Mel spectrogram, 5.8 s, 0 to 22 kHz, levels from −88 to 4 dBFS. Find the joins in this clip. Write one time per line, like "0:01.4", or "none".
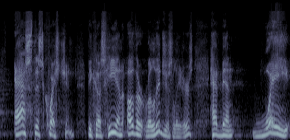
none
